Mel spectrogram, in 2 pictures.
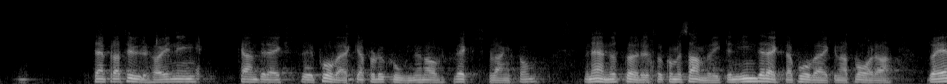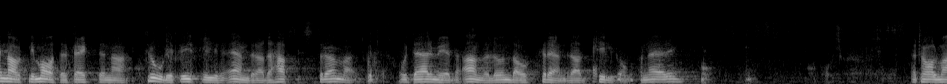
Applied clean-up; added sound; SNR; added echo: neural separator model SepFormer DNS4.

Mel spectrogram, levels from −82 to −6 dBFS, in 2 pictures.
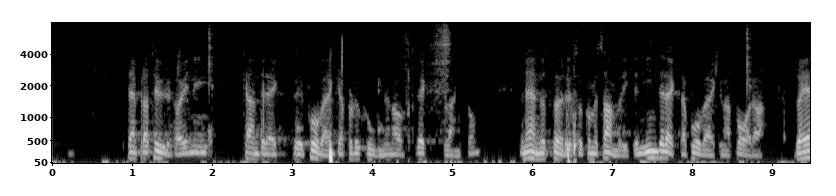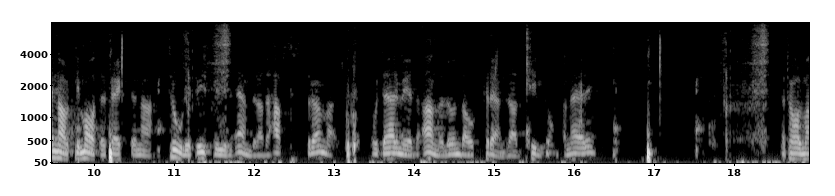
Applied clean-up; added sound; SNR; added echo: classical method spectral subtraction.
